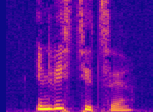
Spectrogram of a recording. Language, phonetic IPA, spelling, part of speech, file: Russian, [ɪnvʲɪˈsʲtʲit͡sɨjə], инвестиция, noun, Ru-инвестиция.ogg
- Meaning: investment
